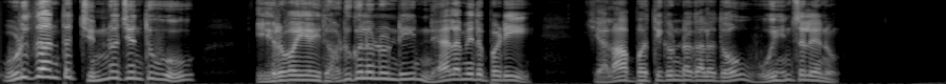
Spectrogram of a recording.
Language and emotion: Telugu, surprised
